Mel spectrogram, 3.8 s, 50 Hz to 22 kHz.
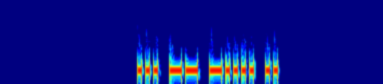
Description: Morse code, heard as a keyed tone, about 31 wpm, 700 Hz. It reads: SM6I
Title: DXCC-100 Call Signs - 4 Characters - 30wpm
